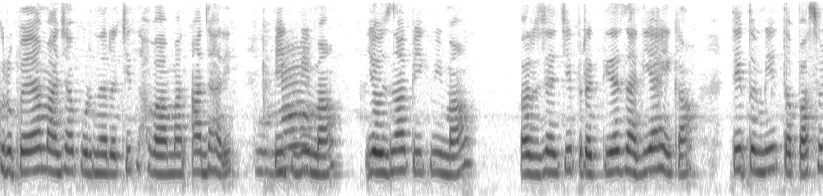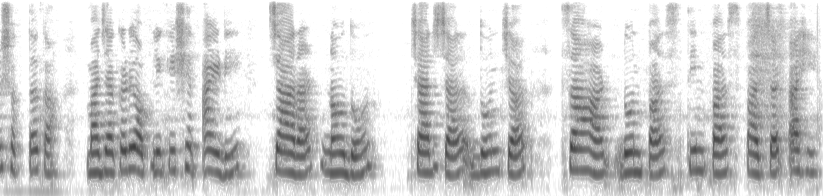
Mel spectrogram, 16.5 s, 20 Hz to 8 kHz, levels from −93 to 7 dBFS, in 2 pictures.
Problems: constant background noise, background conversations at intervals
